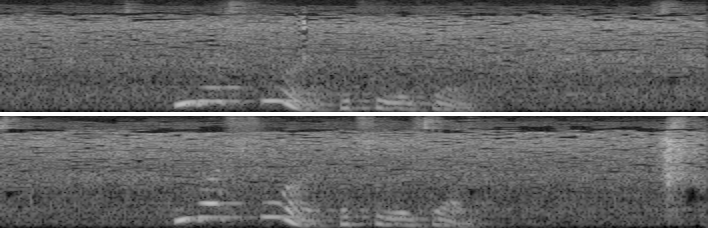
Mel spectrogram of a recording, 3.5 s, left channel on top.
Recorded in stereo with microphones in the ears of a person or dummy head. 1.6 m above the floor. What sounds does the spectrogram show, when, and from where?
0.9 s a woman speaking: 30° right (ahead or behind), 3 m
